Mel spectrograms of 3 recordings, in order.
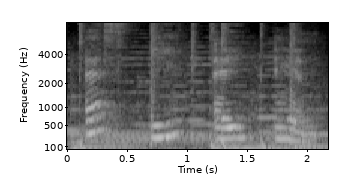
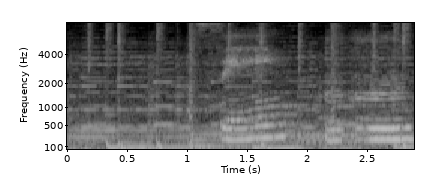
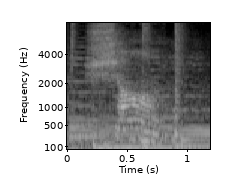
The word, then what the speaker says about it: Sean: S-E-A-N. How do you read this word? Sing? That's not right. That should be Sean. Sean. Okay? So the pronunciation is as same as S-H-A-W-N.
